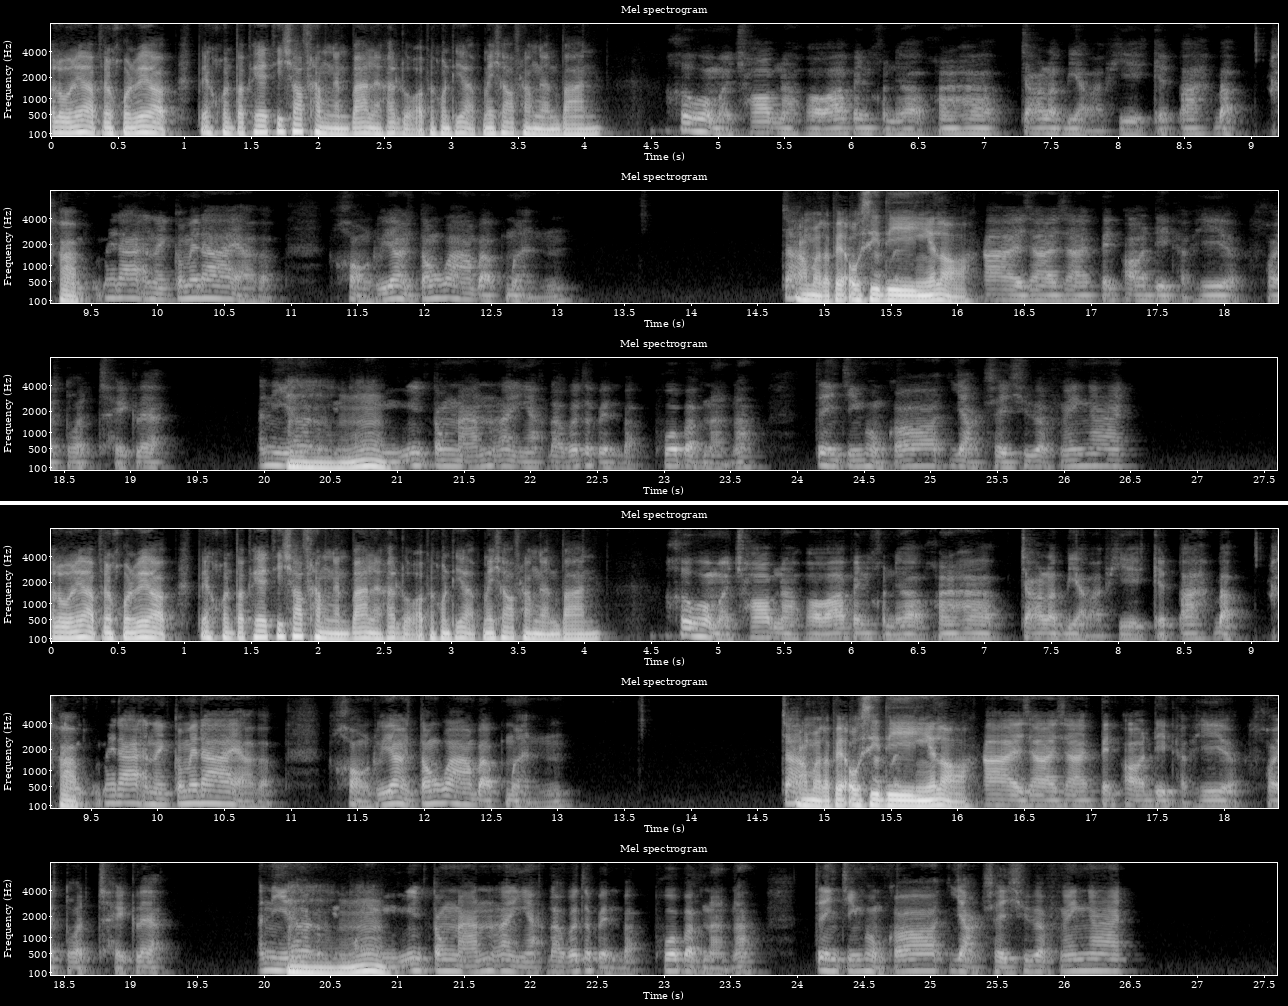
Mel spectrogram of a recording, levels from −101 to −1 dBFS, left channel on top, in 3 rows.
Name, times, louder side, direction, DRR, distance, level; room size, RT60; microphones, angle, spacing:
voice 1, 0.0-4.1 9.3-9.4 14.8-16.1 20.2-20.9, right 1 dB, 5° right, 0.3 m, -19 dB
voice 2, 4.6-8.9 9.3-13.1 14.7-14.9 16.2-19.3 20.0-23.7 24.1-26.4, right 3 dB, 85° right, 1.2 m, -33 dB
9.1 x 3.7 x 4.5 m
head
